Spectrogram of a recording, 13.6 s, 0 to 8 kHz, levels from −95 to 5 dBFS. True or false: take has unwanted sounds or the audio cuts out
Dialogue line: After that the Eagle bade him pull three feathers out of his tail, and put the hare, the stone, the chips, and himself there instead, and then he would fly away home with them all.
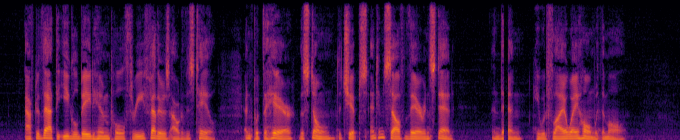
true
